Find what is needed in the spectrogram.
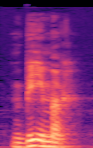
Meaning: a video projector
- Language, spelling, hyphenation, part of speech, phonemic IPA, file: Dutch, beamer, bea‧mer, noun, /ˈbiː.mər/, Nl-beamer.ogg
